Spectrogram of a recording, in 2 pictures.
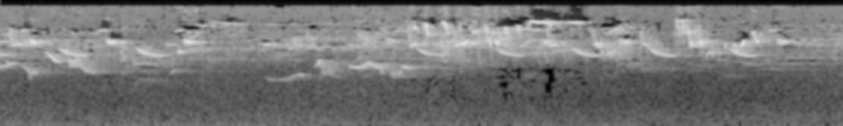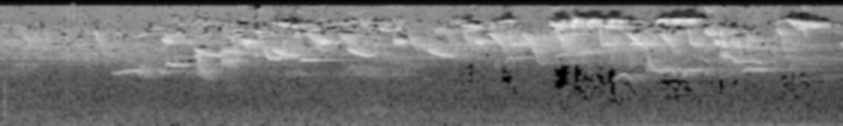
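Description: A Eurasian blackbird's fluting song rises among a dense, continuous chorus of chirping and warbling birds, steady throughout, with no voices.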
